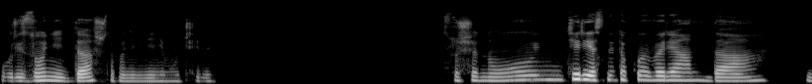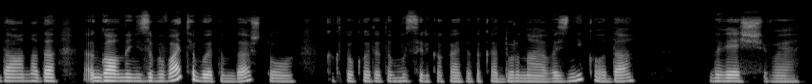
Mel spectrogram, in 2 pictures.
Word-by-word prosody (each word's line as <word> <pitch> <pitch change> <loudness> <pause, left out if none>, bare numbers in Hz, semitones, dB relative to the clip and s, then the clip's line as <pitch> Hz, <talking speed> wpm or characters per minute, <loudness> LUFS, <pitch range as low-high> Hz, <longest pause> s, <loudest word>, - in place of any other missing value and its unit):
Урезонить, 170 -1 0
да, 160 +3 +4
чтоб 180 -3 -9
они 150 -1 -5
меня 150 +1 -7
не 150 0 -8
мучили. 150 +1 -14 2.3
Слушай, 185 +1 -4
ну, 180 +4 -1
интересный 215 0 +5
такой 205 0 0
вариант, 190 -2 +2
да. 165 +1 0 0.5
Да, 160 -2 0
надо, 160 0 +1 0.2
э, - - -1
главное- 165 -1 +5
не 155 - -3
забывать 160 +3 +2
об 160 - +1
этом, 145 -2 -1
да, 150 +6 +1
что 145 -8 -6 0.3
как - - -19
тока 155 -1 -5
вот 150 - -6
эта 150 0 -5
мысль 150 -1 -5
какая-то 135 -2 -6
такая 140 +1 -6
дурная 140 -1 -3
возникла, 150 - -3
да, 145 +5 -1 0.8
навязчивая 140 -2 -2
160 Hz, 125 wpm, -23 LUFS, 145-180 Hz, 2.3 s, интересный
